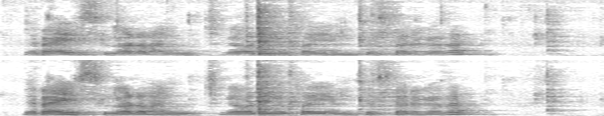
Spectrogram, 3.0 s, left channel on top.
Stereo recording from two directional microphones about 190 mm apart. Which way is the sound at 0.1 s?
55° right (ahead or behind).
